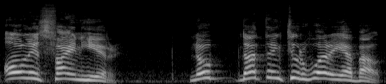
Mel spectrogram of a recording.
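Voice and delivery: hammy fake Russian accent for a game guard; bad Russian accent. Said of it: "bad Russian accent".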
